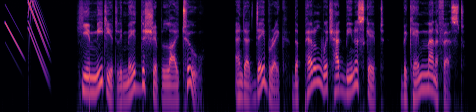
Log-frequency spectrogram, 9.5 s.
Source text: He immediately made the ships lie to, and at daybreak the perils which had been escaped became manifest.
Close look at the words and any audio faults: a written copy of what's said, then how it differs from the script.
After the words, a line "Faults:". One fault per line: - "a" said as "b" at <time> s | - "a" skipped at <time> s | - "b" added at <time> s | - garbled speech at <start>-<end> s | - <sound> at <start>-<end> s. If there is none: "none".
He immediately made the ship lie to, and at daybreak the peril which had been escaped became manifest.
Faults:
- chirp at 0.1-1.0 s
- "ships" said as "ship" at 2.9 s
- "perils" said as "peril" at 6.0 s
